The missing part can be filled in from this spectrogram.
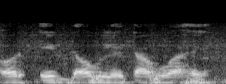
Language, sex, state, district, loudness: Hindi, male, Uttar Pradesh, Lucknow, -13 LUFS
